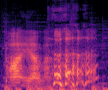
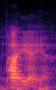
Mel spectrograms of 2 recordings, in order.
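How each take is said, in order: First: The middle consonant sounds like an l. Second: The middle consonant sounds like a y. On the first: The speaker calls it wrong. "You'll keep saying paella" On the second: The speaker calls it right. "if you can say playa, you can say paella"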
